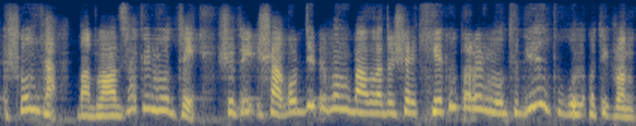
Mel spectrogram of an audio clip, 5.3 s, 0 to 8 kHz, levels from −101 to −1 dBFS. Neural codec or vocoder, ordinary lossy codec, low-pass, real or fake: codec, 24 kHz, 1 kbps, SNAC; none; 7.2 kHz; fake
